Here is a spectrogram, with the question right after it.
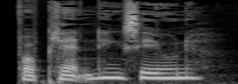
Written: forplantningsevne

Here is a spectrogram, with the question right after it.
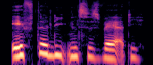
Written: efterlignelsesværdig

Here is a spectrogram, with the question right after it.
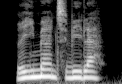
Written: rigmandsvilla

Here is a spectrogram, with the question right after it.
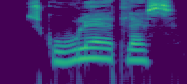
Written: skoleatlas

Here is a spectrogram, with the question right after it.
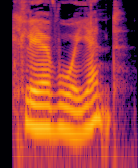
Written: clairvoyant

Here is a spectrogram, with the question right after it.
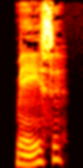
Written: mase

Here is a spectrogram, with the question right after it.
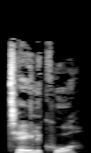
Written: talekor

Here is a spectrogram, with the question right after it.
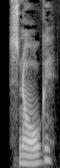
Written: SNORKEDES

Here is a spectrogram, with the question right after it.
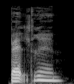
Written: baldrian

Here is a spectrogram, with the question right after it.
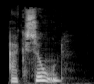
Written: akson

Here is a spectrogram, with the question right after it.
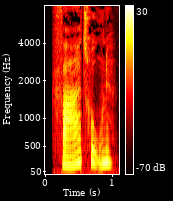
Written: faretruende

